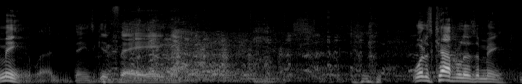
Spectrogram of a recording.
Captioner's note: laughter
